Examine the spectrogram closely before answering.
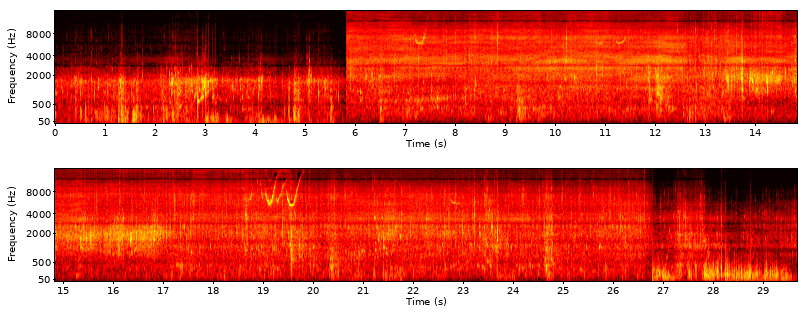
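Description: Wild dolphins heard underwater: thin, high whistles that rise and fall, several together near the middle, over many short clicks and the rush of water and bubbles. The sound is duller for the first few seconds, then changes abruptly.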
